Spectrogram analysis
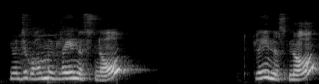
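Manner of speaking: calling Tyler to come home and play in the snow, excited pet voice; talking to the dog. Acted. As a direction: coax him like an eager puppy.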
